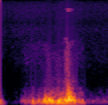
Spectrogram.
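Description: Loud first sound, silent systole, second sound then a snap, followed by a low diastolic rumble swelling before the next beat: mitral stenosis.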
